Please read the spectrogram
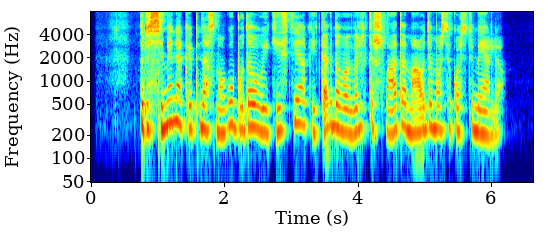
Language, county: Lithuanian, Vilnius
